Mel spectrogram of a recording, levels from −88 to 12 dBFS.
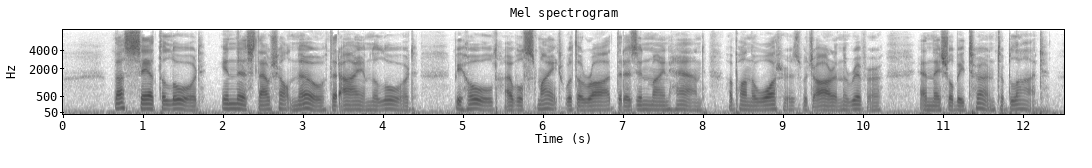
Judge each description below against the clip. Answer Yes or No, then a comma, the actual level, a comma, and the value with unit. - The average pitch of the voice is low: Yes, low, 110 Hz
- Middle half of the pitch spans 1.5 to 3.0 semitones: Yes, narrow, 2.6 semitones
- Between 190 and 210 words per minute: Yes, average, 200 wpm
